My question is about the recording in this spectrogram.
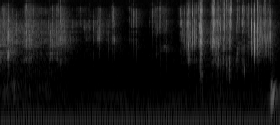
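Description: A label is peeled off a bottle with quiet, papery crackling and tearing in irregular bursts, growing busier and more crinkly toward the end.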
